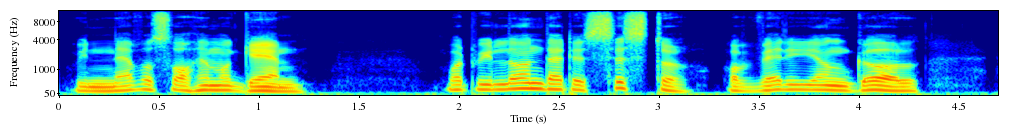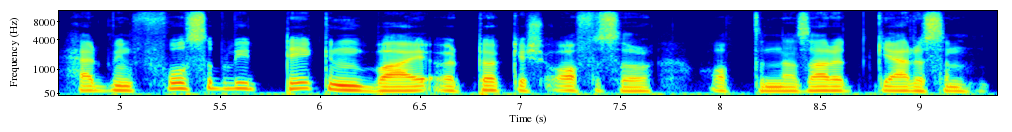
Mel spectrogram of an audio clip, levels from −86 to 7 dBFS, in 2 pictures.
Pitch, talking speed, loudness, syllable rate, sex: 135 Hz, 175 wpm, -19 LUFS, 5.8 syllables/s, male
